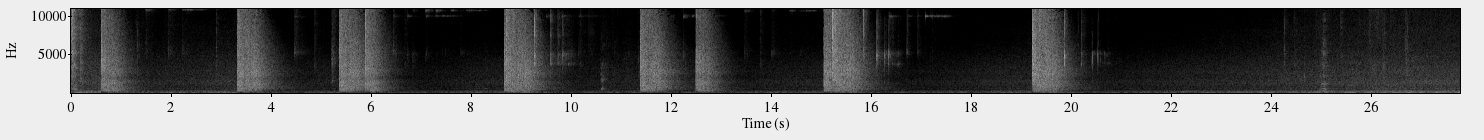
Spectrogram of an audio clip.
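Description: A 12-gauge shotgun fired about ten times, mostly single shots two to three seconds apart with a few quick pairs, each blast trailing off in a short echoing ring off the indoor range walls. The shooting stops about twenty seconds in. A steady low hum runs underneath.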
